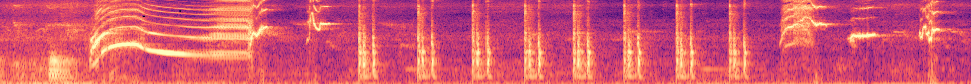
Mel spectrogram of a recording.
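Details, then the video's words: Lively starling singing, used as a training and prompting recording for caged birds: a long slurred whistle falling then levelling, followed by a run of short harsh notes repeated about four times a second, ending in squeaky whistles. "OCEHAN JALAK GACOR | Masteran Dan Pancingan Yang Cocok Untuk Burung Jalak Anda"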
